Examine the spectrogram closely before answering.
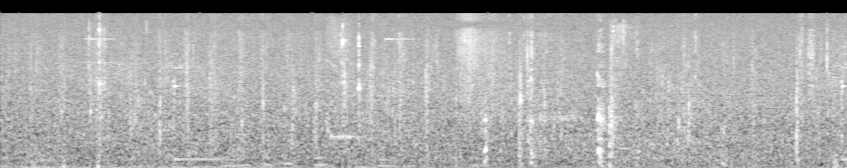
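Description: Footsteps run quickly across wooden boards.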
